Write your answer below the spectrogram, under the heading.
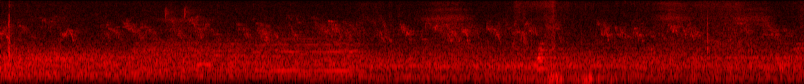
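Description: Small birds chirping, many short calls overlapping over a steady outdoor background hiss. A distant drawn-out call sounds briefly about three seconds in, and there is a low knock a little past the middle.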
